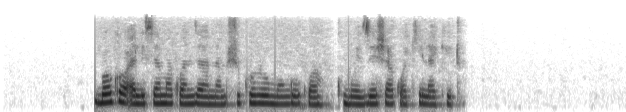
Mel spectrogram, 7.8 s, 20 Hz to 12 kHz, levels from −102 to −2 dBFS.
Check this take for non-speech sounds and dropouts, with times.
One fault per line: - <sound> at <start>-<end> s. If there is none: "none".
none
